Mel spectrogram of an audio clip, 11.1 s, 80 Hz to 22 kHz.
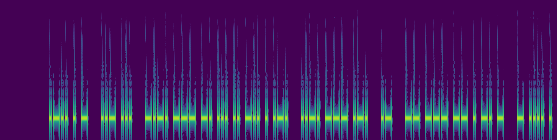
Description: Morse code, heard as a keyed tone, about 32 wpm, 700 Hz. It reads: LET US CONSIDER FOR A MOMENT THE
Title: Sentences from Top 1000 Words - Review Part 4 - 30wpm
